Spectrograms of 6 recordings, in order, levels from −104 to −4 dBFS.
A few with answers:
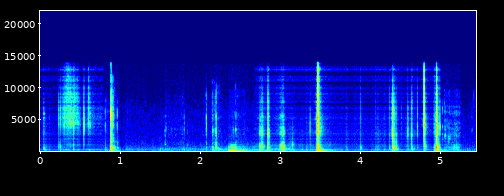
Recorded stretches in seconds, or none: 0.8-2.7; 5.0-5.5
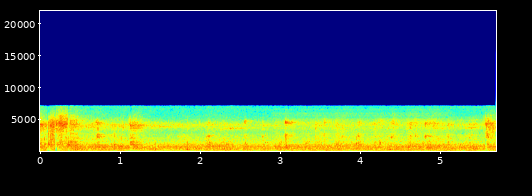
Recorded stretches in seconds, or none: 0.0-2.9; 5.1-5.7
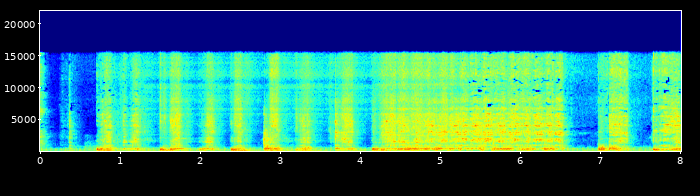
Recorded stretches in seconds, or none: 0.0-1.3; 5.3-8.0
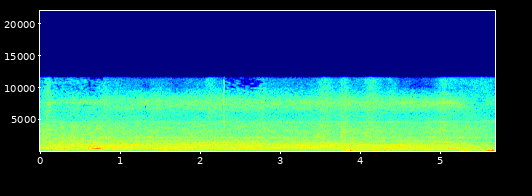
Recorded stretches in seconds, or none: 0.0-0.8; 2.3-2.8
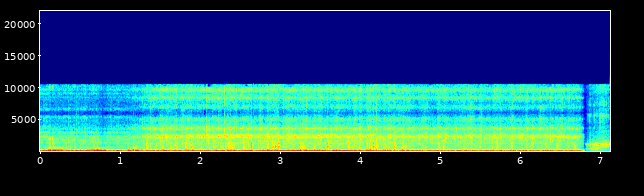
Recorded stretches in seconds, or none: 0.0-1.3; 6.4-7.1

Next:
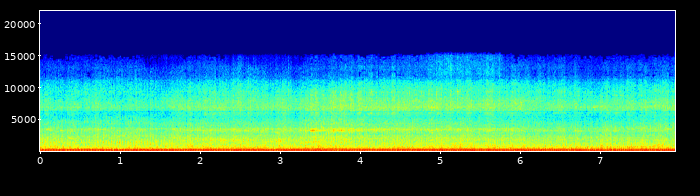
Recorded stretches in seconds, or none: 0.0-1.3; 1.8-2.3; 3.3-7.9

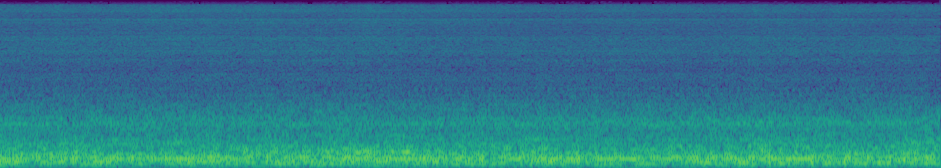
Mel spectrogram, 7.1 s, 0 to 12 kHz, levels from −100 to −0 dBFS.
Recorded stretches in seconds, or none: none

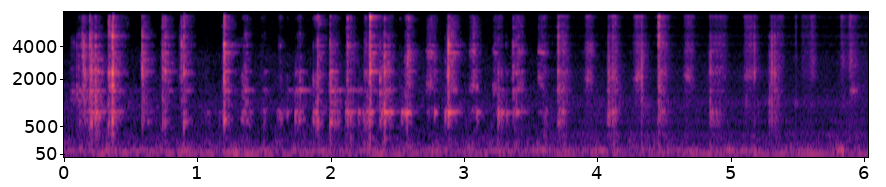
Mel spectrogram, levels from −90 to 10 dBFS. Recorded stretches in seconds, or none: 0.0-3.6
